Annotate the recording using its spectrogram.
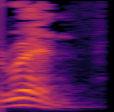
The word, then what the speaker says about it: reign: 注意前面两个单词啊，一个是 reign 君主统治，或者是当政统治的意思，以及这个 reign 缰绳、勒缰使马停步，还有一个 rain 就是下雨，它们的发音都是一样的，我们一定要区别记忆这几个单词。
